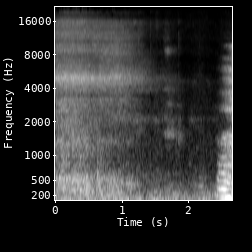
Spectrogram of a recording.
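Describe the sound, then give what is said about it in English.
A crowd at a stage talk takes a deep breath in together, a sustained, airy rush of many breaths that swells slightly at the end. “So, inhale, all together.”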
